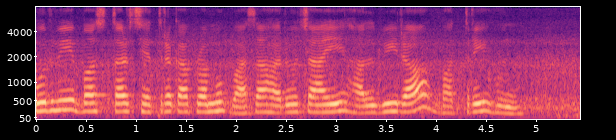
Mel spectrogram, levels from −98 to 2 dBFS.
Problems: constant background noise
